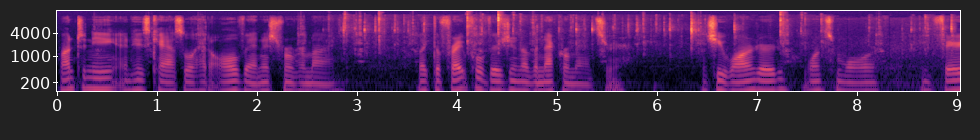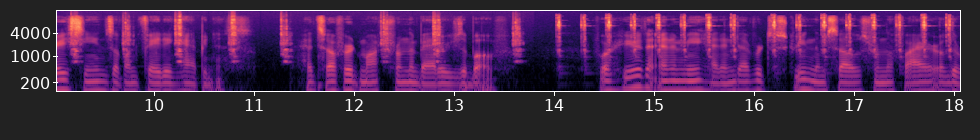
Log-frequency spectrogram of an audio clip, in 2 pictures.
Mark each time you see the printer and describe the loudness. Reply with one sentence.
You can't hear the printer here.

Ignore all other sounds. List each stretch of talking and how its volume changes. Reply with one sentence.
The talking can be heard from 0.0 to 18.0 s, at a steady volume.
